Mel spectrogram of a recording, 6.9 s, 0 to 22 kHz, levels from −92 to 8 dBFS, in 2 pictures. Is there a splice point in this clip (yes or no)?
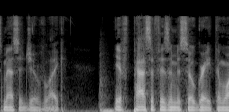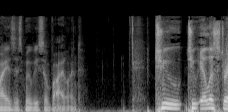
no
